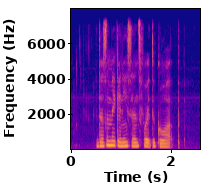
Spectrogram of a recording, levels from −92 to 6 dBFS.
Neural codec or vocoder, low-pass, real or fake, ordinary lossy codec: none; 7.2 kHz; real; none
